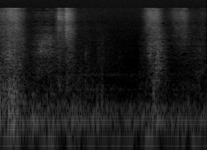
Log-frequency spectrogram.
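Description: Faint breathing of a man doing push-ups: a few soft puffs of breath over quiet room tone.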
